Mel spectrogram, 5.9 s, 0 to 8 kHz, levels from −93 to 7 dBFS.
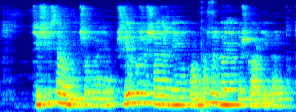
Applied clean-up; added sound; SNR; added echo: neural separator model SepFormer DNS4.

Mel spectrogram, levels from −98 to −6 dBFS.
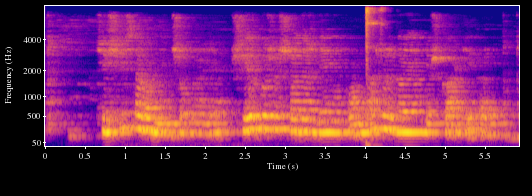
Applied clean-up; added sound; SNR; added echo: none; Tambourine; 8 dB; reverberation time 0.9 s.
